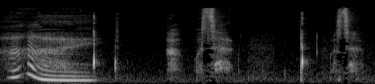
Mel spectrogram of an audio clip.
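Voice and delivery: whisper. Real, not acted. Whispering to baby.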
